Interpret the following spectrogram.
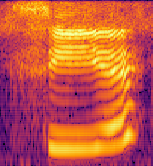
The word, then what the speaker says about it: ziehe: Eu quero muita atenção para a pronúncia, porque a primeira sílaba é Z-I-E, vai ter som de T-S e um I longo, T-S-I. Ah, e o H também faz parte da sílaba e ele é mudo. T-S-I, T-S-I.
